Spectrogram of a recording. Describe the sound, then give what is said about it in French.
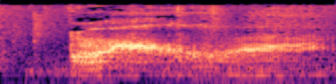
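A lion lets out one long, loud roar that starts abruptly and rumbles steadily for about two seconds, close and prominent, with no talking over it. “Et où est-ce qu'il y a un lion qui rugit dans la Bible ?”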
